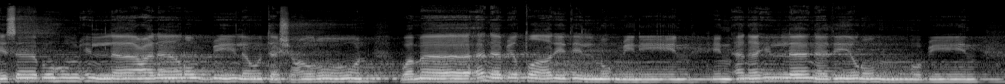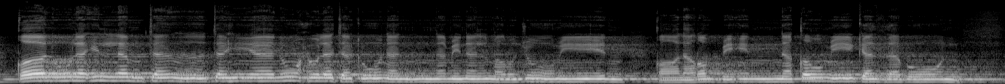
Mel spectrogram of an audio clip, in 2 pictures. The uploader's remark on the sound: at the Houghton Masjid (West Street)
